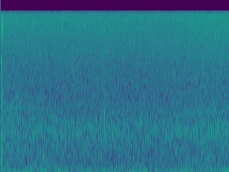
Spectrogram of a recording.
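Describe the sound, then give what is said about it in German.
A steady, faint wash of motorway traffic: a continuous low rumble with a soft hiss on top, unchanging throughout, with no voices or distinct events. “Hört man die Autobahn.”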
